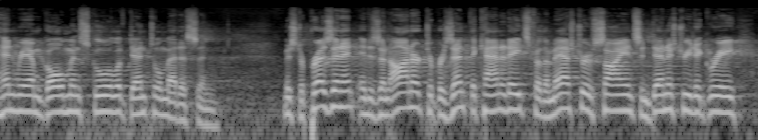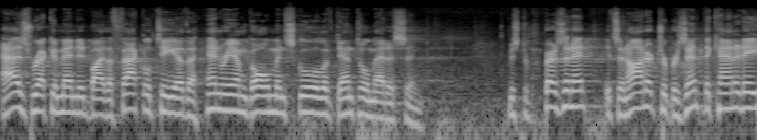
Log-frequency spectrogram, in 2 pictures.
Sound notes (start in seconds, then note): none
